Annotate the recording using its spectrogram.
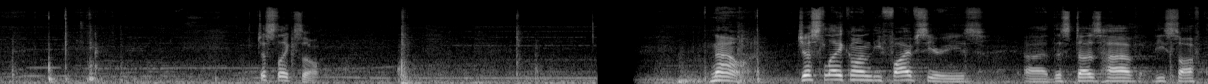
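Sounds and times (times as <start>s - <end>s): low hum of trunk mechanism: 0.2s - 7.9s.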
